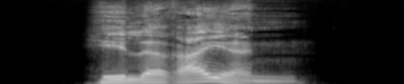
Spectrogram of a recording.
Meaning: plural of Hehlerei
- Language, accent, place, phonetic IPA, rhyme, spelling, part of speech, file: German, Germany, Berlin, [heːləˈʁaɪ̯ən], -aɪ̯ən, Hehlereien, noun, De-Hehlereien.ogg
